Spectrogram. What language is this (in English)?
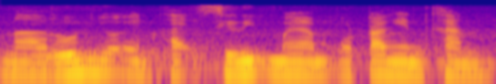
Santali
